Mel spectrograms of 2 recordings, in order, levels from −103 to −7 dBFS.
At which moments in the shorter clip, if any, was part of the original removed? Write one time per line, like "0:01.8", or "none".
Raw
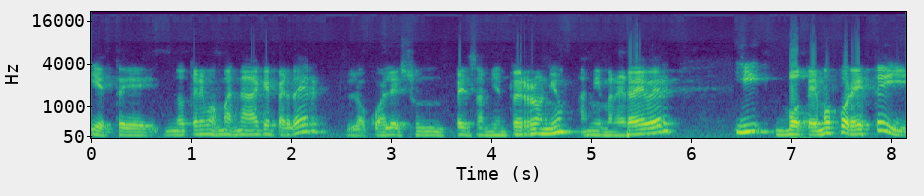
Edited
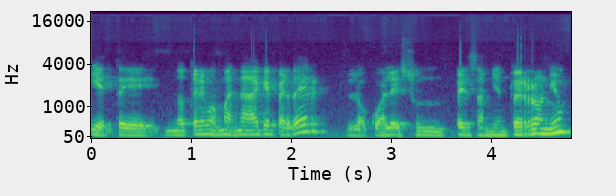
none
